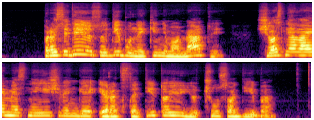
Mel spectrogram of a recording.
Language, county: Lithuanian, Utena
